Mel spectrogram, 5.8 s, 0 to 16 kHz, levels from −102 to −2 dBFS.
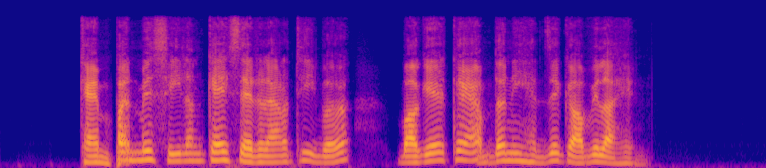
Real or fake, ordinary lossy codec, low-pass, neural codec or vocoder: fake; none; 10.8 kHz; codec, 16 kHz in and 24 kHz out, 0.4 kbps, LongCat-Audio-Codec, fine tuned four codebook decoder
